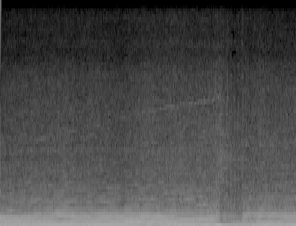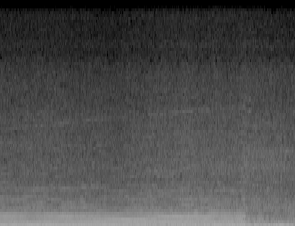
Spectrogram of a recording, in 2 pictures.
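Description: A Vortech supercharged Ford Mustang accelerates hard on the street, its engine pitch climbing steadily through one gear, dropping abruptly at a shift, then climbing again. Loud, continuous and close, with the supercharger's whine riding over the exhaust.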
